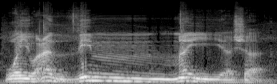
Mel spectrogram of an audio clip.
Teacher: Wa yu'adzibu, bu-nya diubah menjadi yu'adzib, diubah sukun. Setelah itu ba-nya dimasukkan pada mim, diidghamkan pada mim menjadi wa yu'adzim may yasha. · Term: idgham kabir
